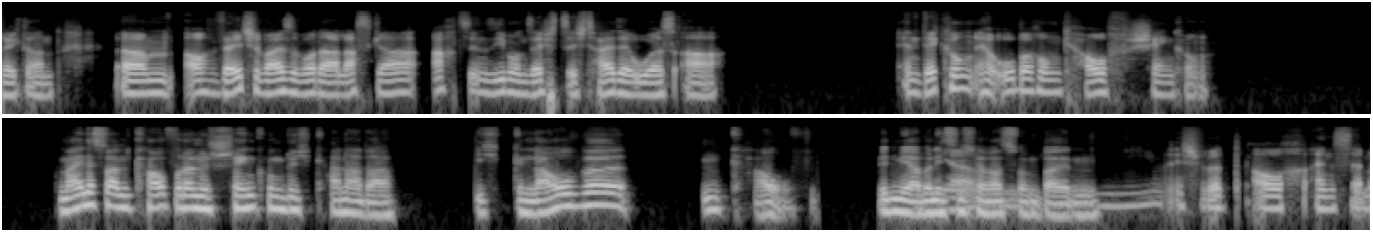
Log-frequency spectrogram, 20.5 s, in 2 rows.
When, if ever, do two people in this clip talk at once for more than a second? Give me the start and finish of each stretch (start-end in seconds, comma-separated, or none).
17.2-18.5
